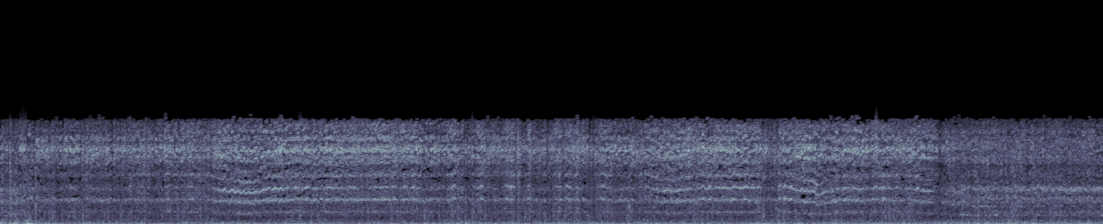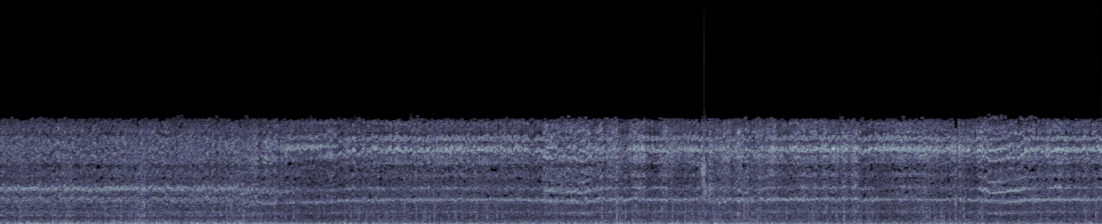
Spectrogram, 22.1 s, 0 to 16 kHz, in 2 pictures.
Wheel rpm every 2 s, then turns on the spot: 240, 230, 230, 230, 220, 200, 200, 230, 230, 230, 230.
none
